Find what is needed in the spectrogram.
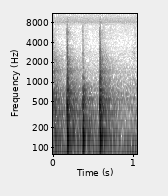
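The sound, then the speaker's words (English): Three sharp knocks on a door, evenly spaced in quick succession, then quiet. “And sure enough, one day the knock came on the door.”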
